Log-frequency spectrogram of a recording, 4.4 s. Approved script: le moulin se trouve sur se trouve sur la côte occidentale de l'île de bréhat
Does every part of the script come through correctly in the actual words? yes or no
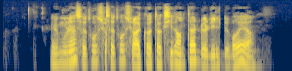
yes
